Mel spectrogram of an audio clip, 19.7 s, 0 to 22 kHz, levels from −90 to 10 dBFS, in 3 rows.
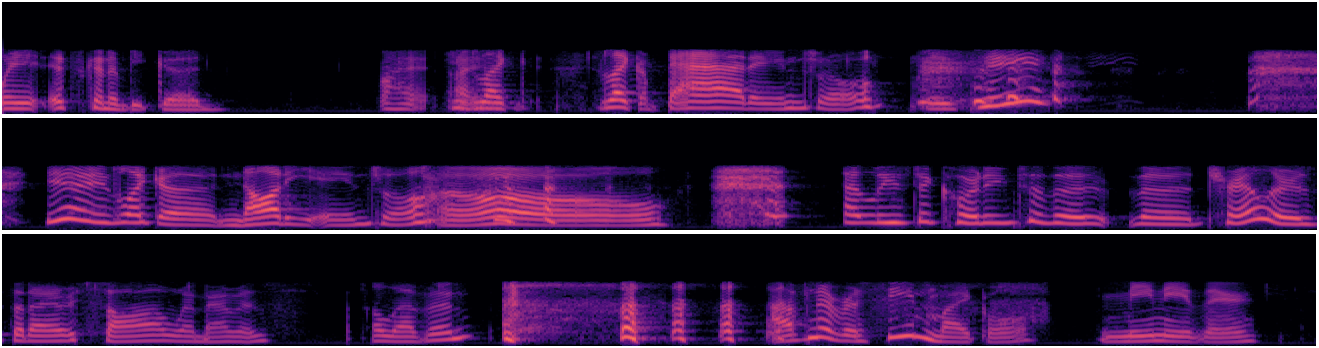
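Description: No technical faults occur at any point in this speech, so there is nothing to place in time order.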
